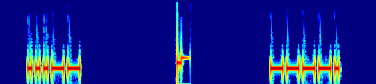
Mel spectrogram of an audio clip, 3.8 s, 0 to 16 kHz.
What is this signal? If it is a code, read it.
Morse code, heard as a keyed tone, about 30 wpm, 700 Hz. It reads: 3 9
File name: Single-Letter-Number-30wpm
